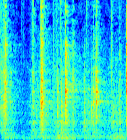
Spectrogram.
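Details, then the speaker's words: Toyota Tacoma spare tire hoist chain hanging loose under the rear, swinging on bumps or sharp turns: light, uneven metallic clinks about twice a second as the chain rattles; fix is a simple chain mod to stop the noise. "But also, it moves around. See that? And when it does that, it makes noise."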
